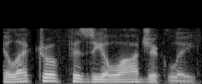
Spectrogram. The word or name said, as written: electrophysiologically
